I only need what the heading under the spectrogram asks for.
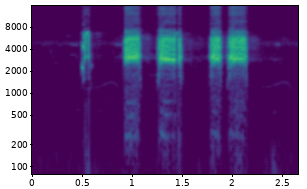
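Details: Black francolin (kala teetar) breeding-season call, close and loud: five harsh, rasping bursts in a rhythmic phrase, a short note then paired grating notes, with a faint high insect hum between.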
